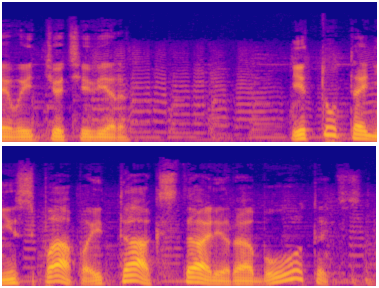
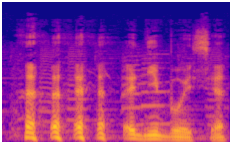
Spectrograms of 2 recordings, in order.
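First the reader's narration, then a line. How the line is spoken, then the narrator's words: Laughing. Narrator (Russian): засмеялась тетя Вера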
